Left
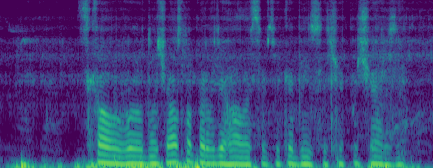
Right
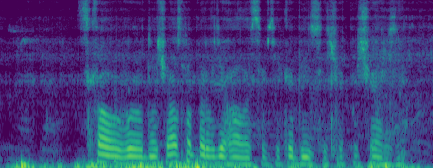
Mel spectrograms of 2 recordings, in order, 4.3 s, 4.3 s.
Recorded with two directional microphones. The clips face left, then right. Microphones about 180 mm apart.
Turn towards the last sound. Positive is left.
turn(degrees=-25)  # may be behind; listen again after turning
